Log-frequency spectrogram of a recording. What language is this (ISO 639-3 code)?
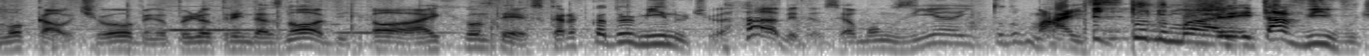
por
